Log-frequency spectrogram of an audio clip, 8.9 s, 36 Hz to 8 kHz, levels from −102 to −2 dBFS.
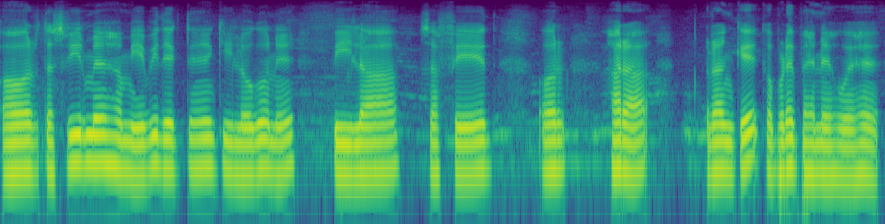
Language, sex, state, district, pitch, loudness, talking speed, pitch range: Hindi, male, Karnataka, Bangalore, 135 Hz, -17 LUFS, 140 wpm, 125-150 Hz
